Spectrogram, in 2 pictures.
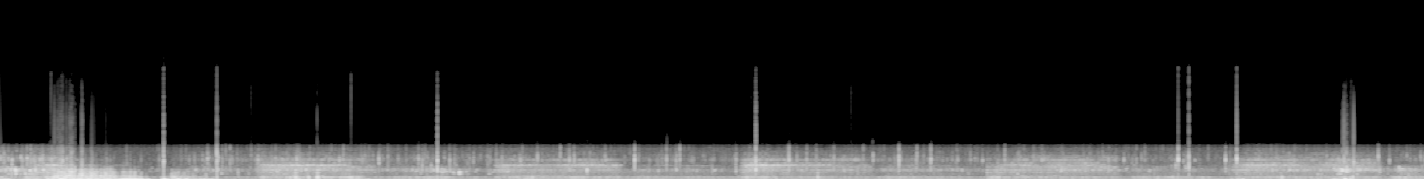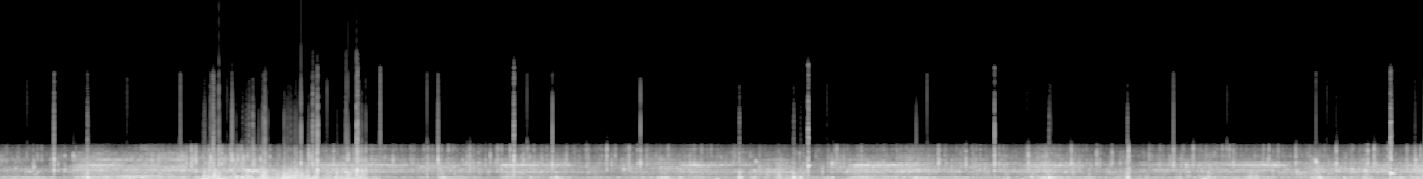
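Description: Water sloshing and gurgling around a camera held in the sea while snorkelling, with splashes, and a higher sound that comes and goes about every one and a half to two seconds.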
